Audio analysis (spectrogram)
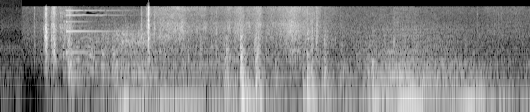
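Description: Ambience from inside a parked car with the windows down: a low engine rumble, a few sharp knocks and thumps, and steady outdoor parking-lot noise, with no one speaking.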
